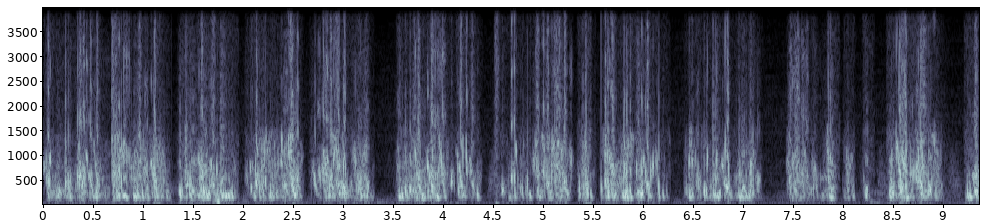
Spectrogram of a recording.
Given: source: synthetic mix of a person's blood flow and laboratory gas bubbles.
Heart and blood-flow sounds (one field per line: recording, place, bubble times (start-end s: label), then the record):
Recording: Doppler ultrasound of blood flow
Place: subclavian vein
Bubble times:
0.00-1.29 s: bubbles
1.33-1.95 s: bubbles
2.01-2.61 s: bubbles
2.66-3.31 s: bubbles
3.51-4.39 s: bubbles
4.50-5.30 s: bubbles
5.33-5.52 s: bubbles
5.58-6.27 s: bubbles
6.39-7.19 s: bubbles
7.42-8.12 s: bubbles
8.19-8.31 s: bubbles
8.43-9.07 s: bubbles
9.21-9.37 s: bubbles
From the record:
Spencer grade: 4 (maximum detectable bubble signal sounding continuously throughout systole and diastole of every cardiac period, and overriding the amplitude of the normal cardiac signals)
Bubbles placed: anywhere in the cardiac cycle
